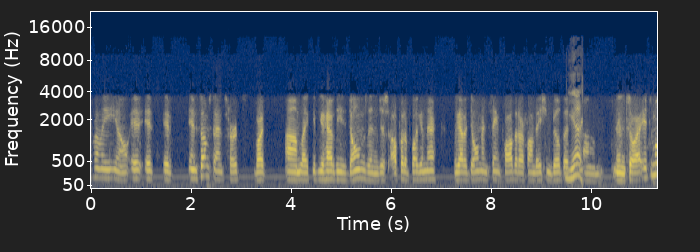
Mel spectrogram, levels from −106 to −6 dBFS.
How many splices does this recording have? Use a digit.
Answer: 2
